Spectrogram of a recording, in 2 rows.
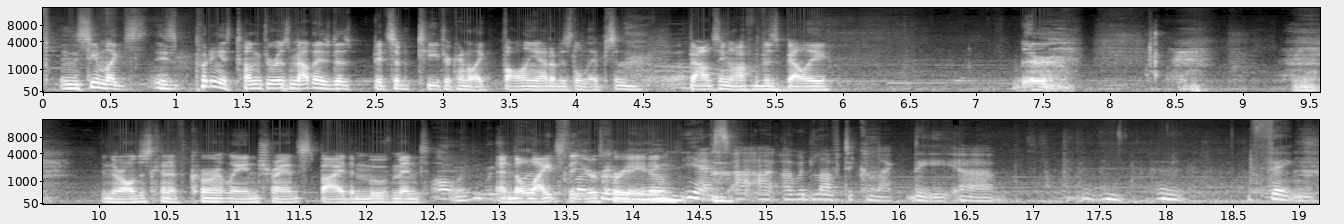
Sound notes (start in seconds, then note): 7.3 grunts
